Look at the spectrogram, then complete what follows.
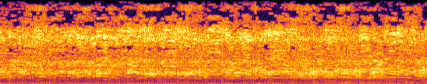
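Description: Battery-powered electric hair clipper buzzing steadily as it is run through a boy's short, tightly curled hair.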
